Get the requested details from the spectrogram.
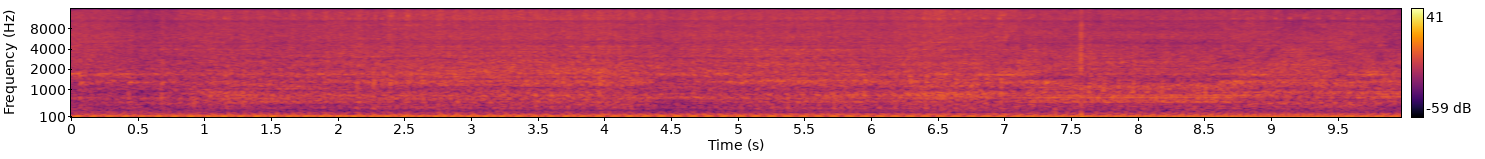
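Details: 2017 Ford Mustang, engine with 3,200 miles, idling. A loud low idle with an uneven pulsing knock about three times a second underneath; source not identified.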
